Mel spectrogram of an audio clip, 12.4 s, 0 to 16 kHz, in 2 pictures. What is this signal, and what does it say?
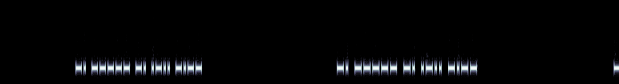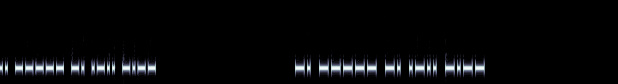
Morse code, heard as a keyed tone, about 49 wpm, 700 Hz. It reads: N0NLY N0NLY N0NLY N0NLY
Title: Speed Racing - USA 1x3 Call Signs 40wpm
